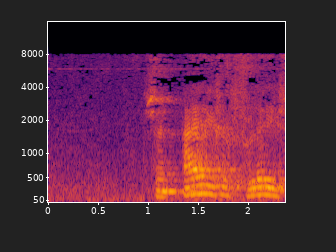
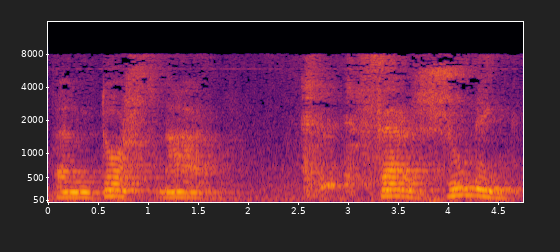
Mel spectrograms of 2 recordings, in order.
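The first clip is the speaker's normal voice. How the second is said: usual speaking voice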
